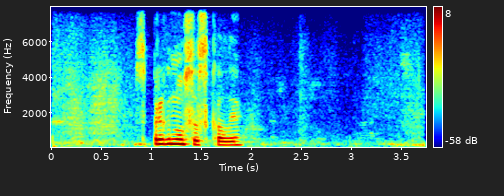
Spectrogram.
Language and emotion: Russian, neutral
